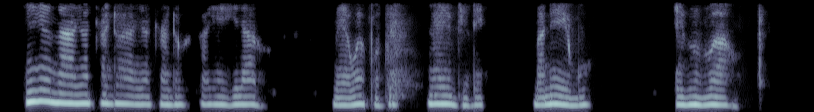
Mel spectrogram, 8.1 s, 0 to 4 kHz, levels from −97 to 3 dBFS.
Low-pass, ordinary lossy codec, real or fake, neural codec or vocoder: 3.6 kHz; none; fake; codec, 16 kHz, 4 kbps, X-Codec, WavLM features, trained on Multilingual LibriSpeech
